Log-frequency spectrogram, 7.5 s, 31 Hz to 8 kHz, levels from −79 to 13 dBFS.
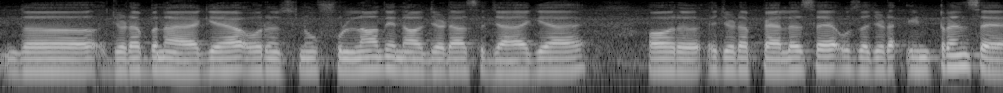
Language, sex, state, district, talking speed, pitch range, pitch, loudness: Punjabi, male, Punjab, Pathankot, 200 wpm, 120-125 Hz, 120 Hz, -16 LUFS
